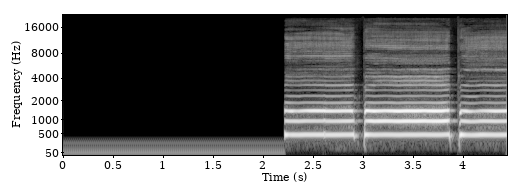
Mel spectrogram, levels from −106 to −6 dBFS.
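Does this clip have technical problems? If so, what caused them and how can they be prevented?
Yes. The clip opens in an audio dropout to a faint residue that is already under way at 0 s. The wanted sound is missing until 2.22 s, when it returns abruptly at full level. During the gap only mains hum remains, around 40 dB below the signal. The break was likely a lost or intermittent connection upstream, while the later stages stayed live and picked up hum from the open input. Securing cables and connectors, and monitoring the input before recording, would prevent it.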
